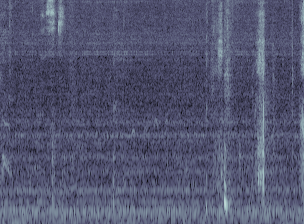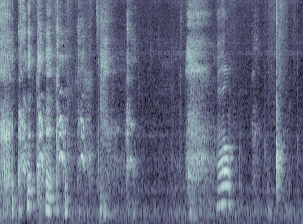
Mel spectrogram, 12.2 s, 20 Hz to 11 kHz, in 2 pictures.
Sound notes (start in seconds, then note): 0.1 Miles chuckles; 4.2 Tina chuckles; 6.0 Miles chuckles and coughs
